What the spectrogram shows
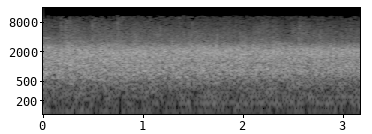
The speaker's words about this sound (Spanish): Vamos, dar ese aplauso fuerte al Señor.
